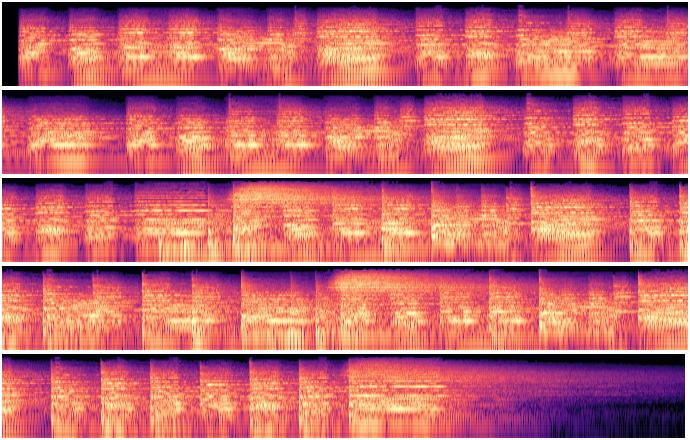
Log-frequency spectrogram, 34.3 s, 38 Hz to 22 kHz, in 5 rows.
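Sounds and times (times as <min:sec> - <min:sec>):
instrumental music: 0:00.2 - 0:34.2.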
